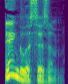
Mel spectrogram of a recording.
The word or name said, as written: anglicism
